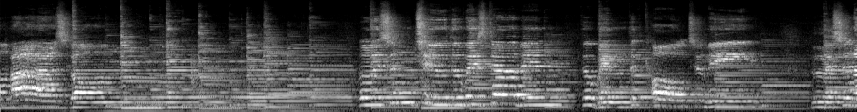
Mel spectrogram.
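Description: Acoustic guitar strummed as accompaniment to a man singing a folk song, the voice rising and falling over held guitar chords.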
